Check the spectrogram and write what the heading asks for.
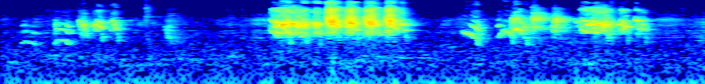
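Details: Budgerigars answering a mobile phone recording: faint twitters, then a loud pulsed run of harsh buzzy chatter, and after a pause another grating warbled bout.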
